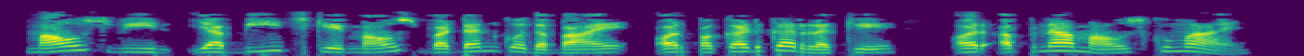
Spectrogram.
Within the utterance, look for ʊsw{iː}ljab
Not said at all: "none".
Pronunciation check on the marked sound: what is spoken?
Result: iː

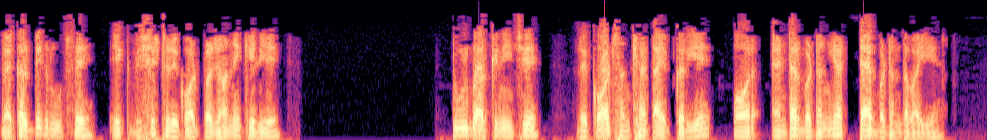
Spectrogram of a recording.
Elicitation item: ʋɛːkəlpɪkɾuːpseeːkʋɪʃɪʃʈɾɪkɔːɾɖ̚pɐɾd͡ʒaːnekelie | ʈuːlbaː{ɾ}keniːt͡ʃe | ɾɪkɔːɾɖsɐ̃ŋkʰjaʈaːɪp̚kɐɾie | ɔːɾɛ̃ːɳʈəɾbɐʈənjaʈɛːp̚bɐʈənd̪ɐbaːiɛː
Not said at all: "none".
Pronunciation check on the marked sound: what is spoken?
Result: ɾ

